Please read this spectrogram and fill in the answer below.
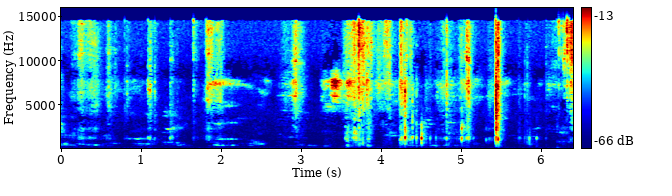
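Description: Faint rustling and crinkling of paper sticker sheets being handled and folded, with a few sharper crackles in the second half.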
